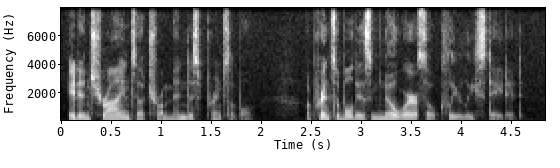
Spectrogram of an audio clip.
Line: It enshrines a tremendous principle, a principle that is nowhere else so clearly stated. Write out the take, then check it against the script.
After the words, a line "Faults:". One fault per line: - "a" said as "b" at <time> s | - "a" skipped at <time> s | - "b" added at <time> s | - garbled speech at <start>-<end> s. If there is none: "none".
It enshrines a tremendous principle, a principle is nowhere so clearly stated.
Faults:
- "that" skipped at 2.9 s
- "else" skipped at 3.6 s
